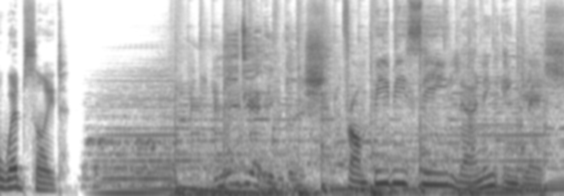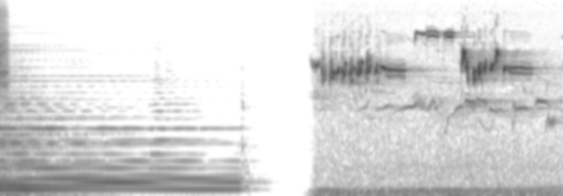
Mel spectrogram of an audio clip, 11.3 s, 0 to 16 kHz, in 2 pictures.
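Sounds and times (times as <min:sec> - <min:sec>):
speech: 0:00.0 - 0:01.1, 0:02.2 - 0:05.8
sustained musical tone: 0:00.8 - 0:08.1
robin singing: 0:08.7 - 0:11.2.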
